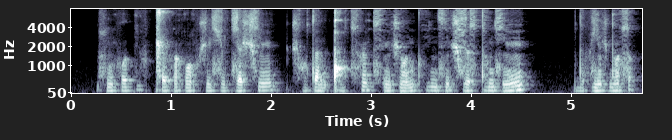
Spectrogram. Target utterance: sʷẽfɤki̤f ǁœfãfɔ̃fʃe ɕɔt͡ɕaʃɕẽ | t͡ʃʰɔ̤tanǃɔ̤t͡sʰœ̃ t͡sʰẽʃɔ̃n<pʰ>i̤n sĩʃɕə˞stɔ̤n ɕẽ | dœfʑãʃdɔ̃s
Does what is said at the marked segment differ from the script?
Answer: no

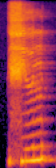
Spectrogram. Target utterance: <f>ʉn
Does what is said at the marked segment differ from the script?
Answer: yes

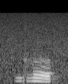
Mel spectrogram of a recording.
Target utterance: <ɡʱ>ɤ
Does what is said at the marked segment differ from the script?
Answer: no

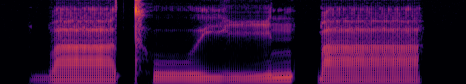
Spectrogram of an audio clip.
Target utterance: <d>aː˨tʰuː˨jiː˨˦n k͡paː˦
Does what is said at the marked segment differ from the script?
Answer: yes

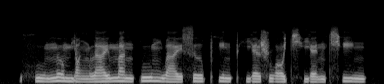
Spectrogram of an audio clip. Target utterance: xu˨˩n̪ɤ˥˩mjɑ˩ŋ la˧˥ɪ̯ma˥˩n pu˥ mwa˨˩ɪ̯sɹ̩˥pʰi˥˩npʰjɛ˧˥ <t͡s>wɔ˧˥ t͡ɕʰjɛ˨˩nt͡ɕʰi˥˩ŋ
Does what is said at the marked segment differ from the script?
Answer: yes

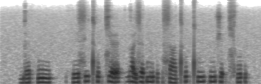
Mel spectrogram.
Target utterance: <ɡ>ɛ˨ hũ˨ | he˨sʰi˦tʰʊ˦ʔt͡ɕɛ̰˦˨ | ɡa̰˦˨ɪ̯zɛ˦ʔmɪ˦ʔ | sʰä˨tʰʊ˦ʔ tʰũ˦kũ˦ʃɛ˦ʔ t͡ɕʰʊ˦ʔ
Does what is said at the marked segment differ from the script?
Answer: no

